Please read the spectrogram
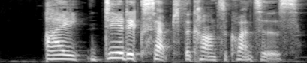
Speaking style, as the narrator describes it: Din snarled

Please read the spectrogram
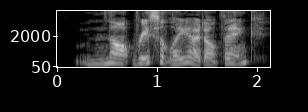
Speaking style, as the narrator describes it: he said, only a little unsteadily

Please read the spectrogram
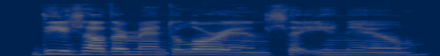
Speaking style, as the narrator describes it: Din said, trying to keep his voice even

